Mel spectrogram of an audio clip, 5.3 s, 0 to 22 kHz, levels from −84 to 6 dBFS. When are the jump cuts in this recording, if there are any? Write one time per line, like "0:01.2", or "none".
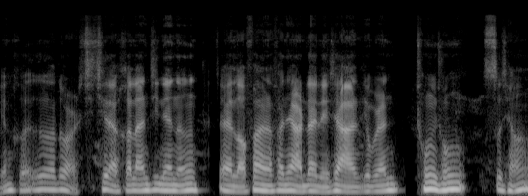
0:02.1
0:04.0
